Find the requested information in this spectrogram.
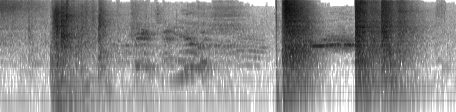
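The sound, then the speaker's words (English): A door slams open as a man bursts into a motel room: a few sharp, loud bangs with voices in between. “The man pulls out a gun, bursting into Tony's room.”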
